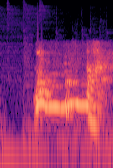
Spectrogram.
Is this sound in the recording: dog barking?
yes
